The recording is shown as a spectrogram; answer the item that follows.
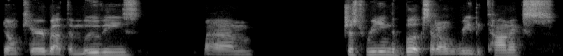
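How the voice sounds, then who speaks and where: Male live stream host, dark relaxed tone, casual rambling chat with halting, word-searching delivery. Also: medium pitch.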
